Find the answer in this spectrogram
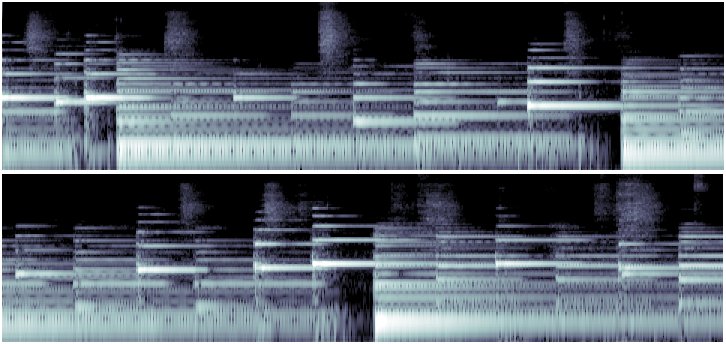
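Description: Background piano music: a slow, gentle piece of held chords that fade away, with a new chord struck every few seconds and single melody notes above.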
